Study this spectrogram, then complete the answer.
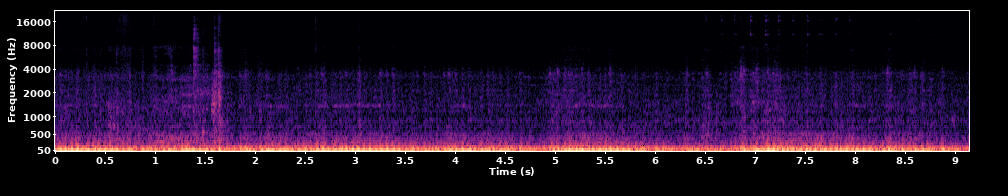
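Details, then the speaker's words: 1989 Chevy R30 cab-and-chassis, 5.7 TBI, SM465, rebuilt throttle body with new regulator, new 60 psi pump and sensors: idle rises and sags every couple of seconds, never settles, then dies with no throttle response. "There's that idle I was talking about. Good, and it just dies. No throttle."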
